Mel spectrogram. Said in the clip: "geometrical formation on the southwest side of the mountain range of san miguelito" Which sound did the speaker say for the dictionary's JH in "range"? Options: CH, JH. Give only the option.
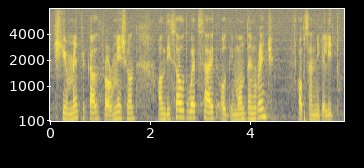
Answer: CH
